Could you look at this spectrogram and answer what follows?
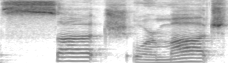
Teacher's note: the clear stressed schwa, my tongue is central, also lax, so not high or low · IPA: ə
